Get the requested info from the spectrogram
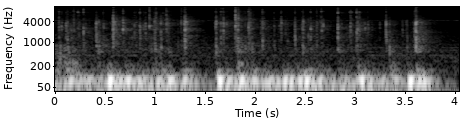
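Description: Fast typing on a computer keyboard: a quick, uneven run of key clicks over a dull low thump, stopping shortly before the end.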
